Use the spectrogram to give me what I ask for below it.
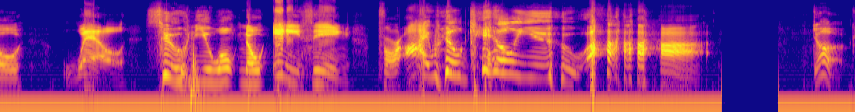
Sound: laughter

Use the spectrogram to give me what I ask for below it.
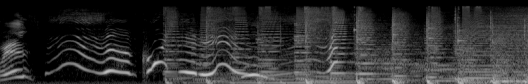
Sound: buzzes

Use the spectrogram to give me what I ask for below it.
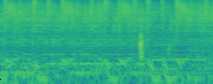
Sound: none

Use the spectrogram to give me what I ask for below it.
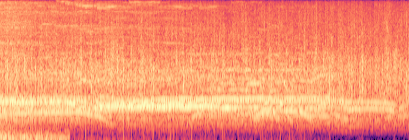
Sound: tinkling; crowd cheering; crowd clapping

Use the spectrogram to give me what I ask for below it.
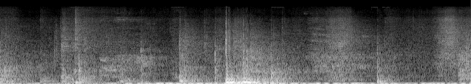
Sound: huffing and puffing

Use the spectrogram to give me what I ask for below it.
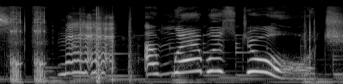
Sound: snorts; bleats

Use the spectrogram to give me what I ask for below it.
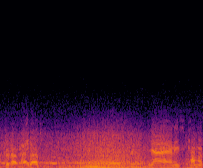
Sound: engine revving

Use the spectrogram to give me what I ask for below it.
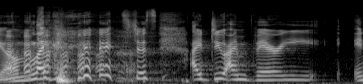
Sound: laughs

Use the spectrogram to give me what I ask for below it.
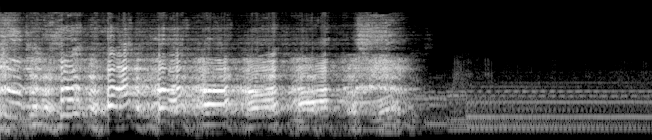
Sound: Alia laughing; lo-fi music

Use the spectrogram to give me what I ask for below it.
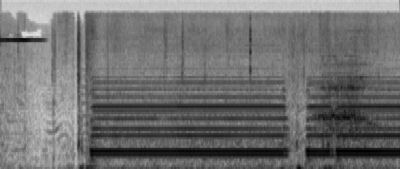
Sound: honking

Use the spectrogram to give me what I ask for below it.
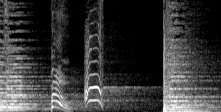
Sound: teenage girl scream

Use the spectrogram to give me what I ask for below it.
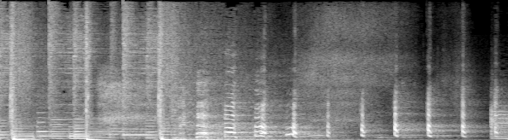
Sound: laughing

